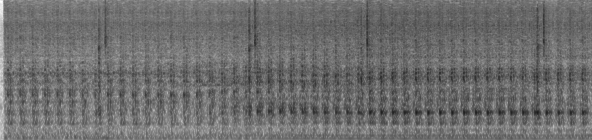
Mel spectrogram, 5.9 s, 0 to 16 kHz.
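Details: Ford F-150 3.5 EcoBoost, towed in, runs rough with underboost code and low compression on driver's bank, leak-down good: rough uneven idle with rhythmic chuffing about three times a second and faint whistle. Intake cam phaser came apart, cam out of time.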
